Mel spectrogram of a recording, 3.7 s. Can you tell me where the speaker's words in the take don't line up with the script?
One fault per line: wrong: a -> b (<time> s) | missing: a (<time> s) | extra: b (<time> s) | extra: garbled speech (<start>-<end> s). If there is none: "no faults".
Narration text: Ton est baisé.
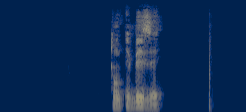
no faults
